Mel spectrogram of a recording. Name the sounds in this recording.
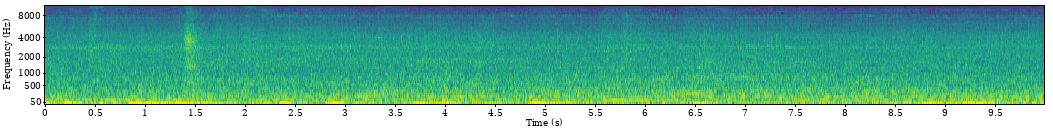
jackhammer, unidentified impact machinery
